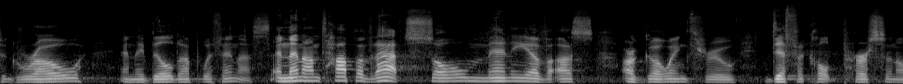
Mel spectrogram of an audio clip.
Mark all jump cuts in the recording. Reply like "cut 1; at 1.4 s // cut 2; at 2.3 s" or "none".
none

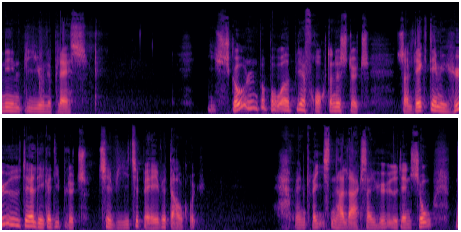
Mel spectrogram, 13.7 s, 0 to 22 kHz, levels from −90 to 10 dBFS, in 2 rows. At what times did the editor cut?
none

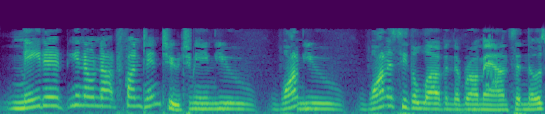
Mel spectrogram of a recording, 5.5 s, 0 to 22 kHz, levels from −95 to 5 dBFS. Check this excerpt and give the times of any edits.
cut 1; at 1.4 s // cut 2; at 1.9 s // cut 3; at 3.0 s

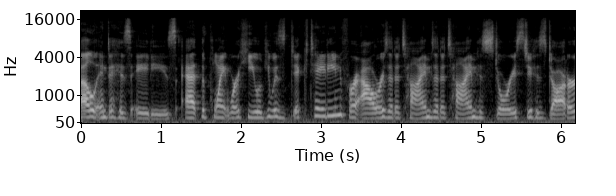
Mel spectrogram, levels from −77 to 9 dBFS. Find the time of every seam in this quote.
cut 1; at 2.3 s // cut 2; at 4.4 s

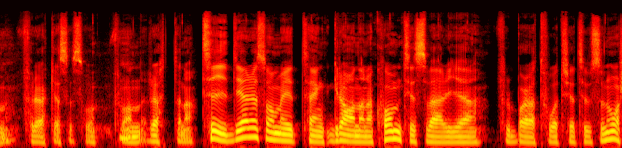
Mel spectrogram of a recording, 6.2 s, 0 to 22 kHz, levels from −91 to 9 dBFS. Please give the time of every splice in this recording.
cut 1; at 2.0 s // cut 2; at 3.3 s

